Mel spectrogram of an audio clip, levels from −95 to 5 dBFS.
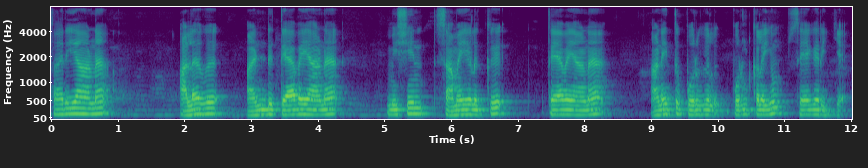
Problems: background sounds at intervals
